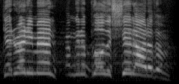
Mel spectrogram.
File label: spot; bf3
